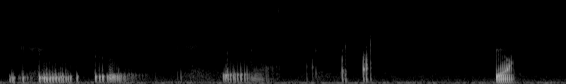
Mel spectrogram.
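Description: Several gurgling, rumbling bursts with short squeaky gurgles between them; ordinary hunger stomach growling from an empty stomach.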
